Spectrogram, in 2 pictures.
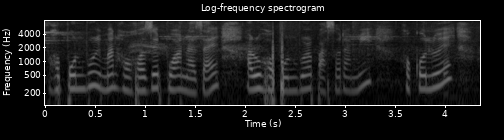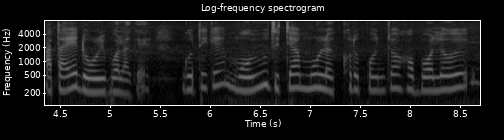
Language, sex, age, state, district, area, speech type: Assamese, female, 18-30, Assam, Kamrup Metropolitan, urban, spontaneous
